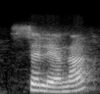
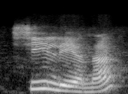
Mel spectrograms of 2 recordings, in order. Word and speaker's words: Selena: So now we will speak about this celebrity, Selena Gomez. In Russian, we call her Selena because accent is on ye, and this ye is unstressed. Selena Gomez. Selena Gomez.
